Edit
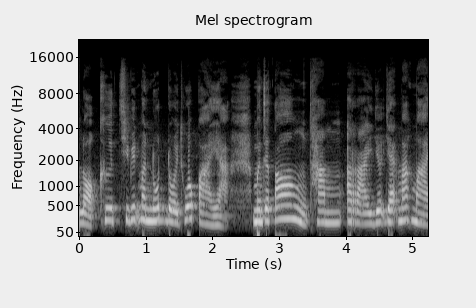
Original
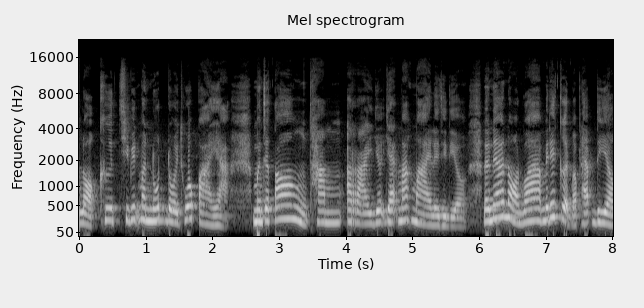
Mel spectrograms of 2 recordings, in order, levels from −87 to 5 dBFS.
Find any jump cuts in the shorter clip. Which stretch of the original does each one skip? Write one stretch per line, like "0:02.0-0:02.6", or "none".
none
